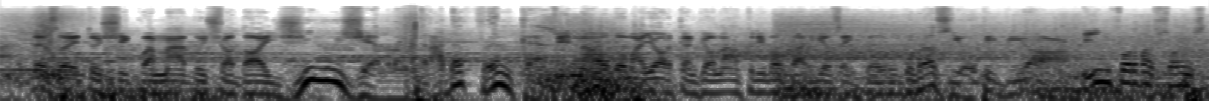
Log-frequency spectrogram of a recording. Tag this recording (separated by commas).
Speech, Music, Background music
